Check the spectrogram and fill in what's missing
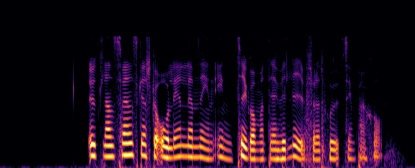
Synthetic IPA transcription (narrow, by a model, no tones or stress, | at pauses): ʔʉ̟ːt̪ʰland̪svɛnskaʂka̰ʔɔlːɪənlɛmnaɪnːʔɪnt̪ʰyːɡɔmat̪̚d̪ɛæɾvɪd̪liːvfœɾat̪foːʉ̟ːt̪sɪnpʰa̰nɧṵːn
